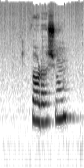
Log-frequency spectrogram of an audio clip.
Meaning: decision
- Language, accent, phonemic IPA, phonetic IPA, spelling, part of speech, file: Armenian, Eastern Armenian, /voɾoˈʃum/, [voɾoʃúm], որոշում, noun, Hy-որոշում.ogg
